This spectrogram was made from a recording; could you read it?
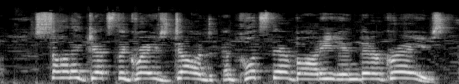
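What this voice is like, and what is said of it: Billy Mays infomercial pitchman impression. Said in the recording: “Billy Mays? ... Billy Mays ... I don't know what I'm doing Billy Mays or John Madden again.”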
